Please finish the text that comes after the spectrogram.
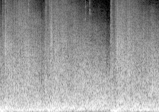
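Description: Naval gunfire from a battleship in World of Warships firing high-explosive shells, a dense, continuous booming rumble with several heavy blasts layered over each other, loud and sustained throughout.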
